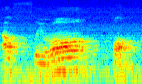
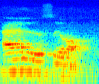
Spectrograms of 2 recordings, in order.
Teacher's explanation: Nah, lam itu tidak dibunyikan. To be silent. Masukkan terus kepada huruf sad. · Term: idgham samsi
